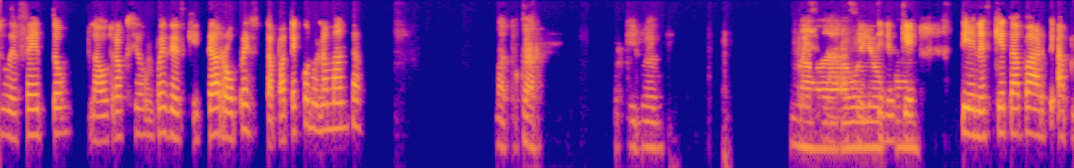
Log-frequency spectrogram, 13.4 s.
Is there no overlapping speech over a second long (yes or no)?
no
